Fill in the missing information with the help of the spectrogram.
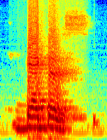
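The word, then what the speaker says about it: debtors: डेटर्स we will write it एज डी ई वी टी ओ आर एस ठीक है टी ई वी टी ओ आर एस बट we will pronounce it एज डेटर्स ठीक है डेटर्स होता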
